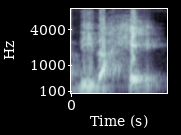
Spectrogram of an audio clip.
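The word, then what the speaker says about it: Didache: encuentra en internet que se llama la didag. Se escribe didach, así se escribe, pero es did que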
